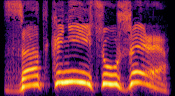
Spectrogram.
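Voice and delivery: slow, high angry shout. A narrator's reading. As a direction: yell at him to shut up. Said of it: "заорал я".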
